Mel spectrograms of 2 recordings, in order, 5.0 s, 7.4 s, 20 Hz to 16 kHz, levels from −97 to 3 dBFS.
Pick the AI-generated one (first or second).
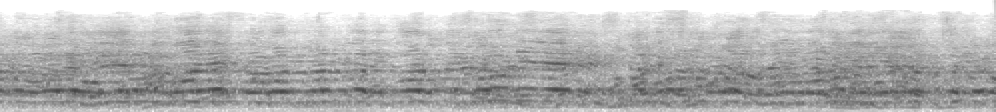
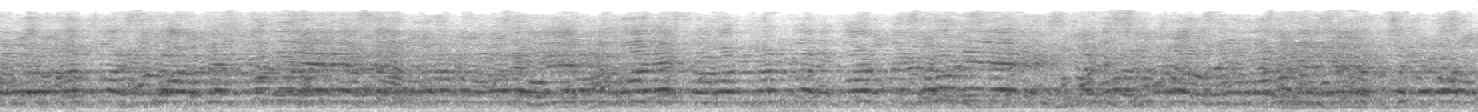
first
